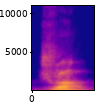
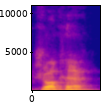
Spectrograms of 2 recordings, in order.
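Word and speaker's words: Drogheda: Overhead lines will only go to Drogler. Oh, no, you don't say the G, do you? It's Drogher.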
